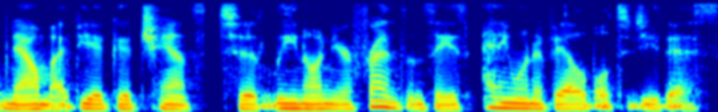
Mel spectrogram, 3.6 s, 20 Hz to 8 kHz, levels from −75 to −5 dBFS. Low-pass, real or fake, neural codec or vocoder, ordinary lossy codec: 7.2 kHz; real; none; MP3, 48 kbps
